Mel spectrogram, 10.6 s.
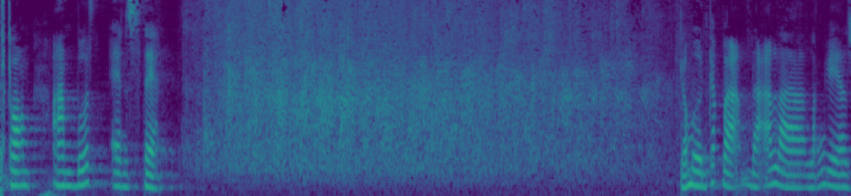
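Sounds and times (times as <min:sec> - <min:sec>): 
speech: 0:00.1 - 0:02.5, 0:08.5 - 0:10.6
audience applause: 0:02.3 - 0:08.5.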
